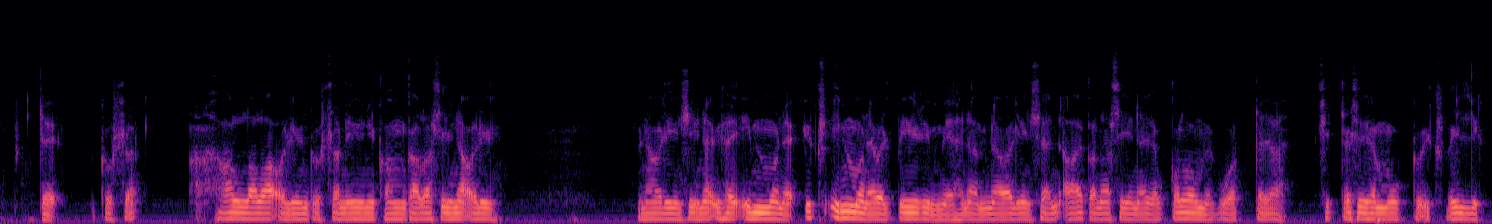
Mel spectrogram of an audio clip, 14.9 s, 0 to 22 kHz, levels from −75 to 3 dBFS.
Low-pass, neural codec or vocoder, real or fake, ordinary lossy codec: 9.9 kHz; none; real; none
